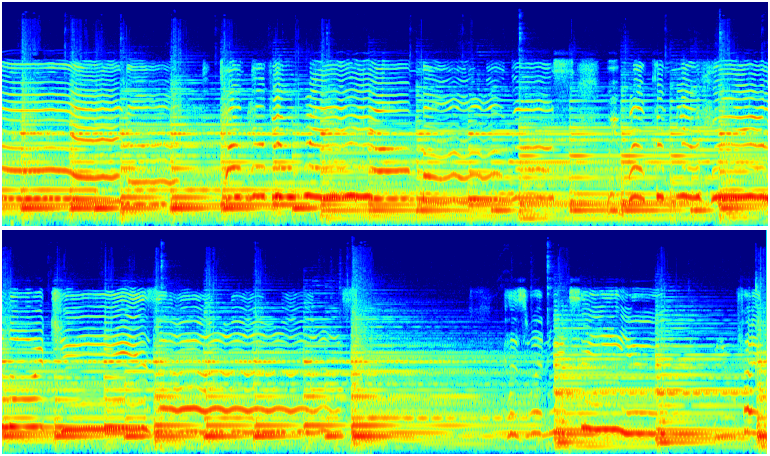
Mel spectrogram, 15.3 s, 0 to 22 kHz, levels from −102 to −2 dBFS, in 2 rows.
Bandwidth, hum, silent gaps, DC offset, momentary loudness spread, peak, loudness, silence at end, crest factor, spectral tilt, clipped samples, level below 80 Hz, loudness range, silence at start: 7.8 kHz; none; none; under 0.1%; 10 LU; -6 dBFS; -19 LUFS; 0 s; 14 dB; -5 dB/octave; under 0.1%; -60 dBFS; 4 LU; 0 s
